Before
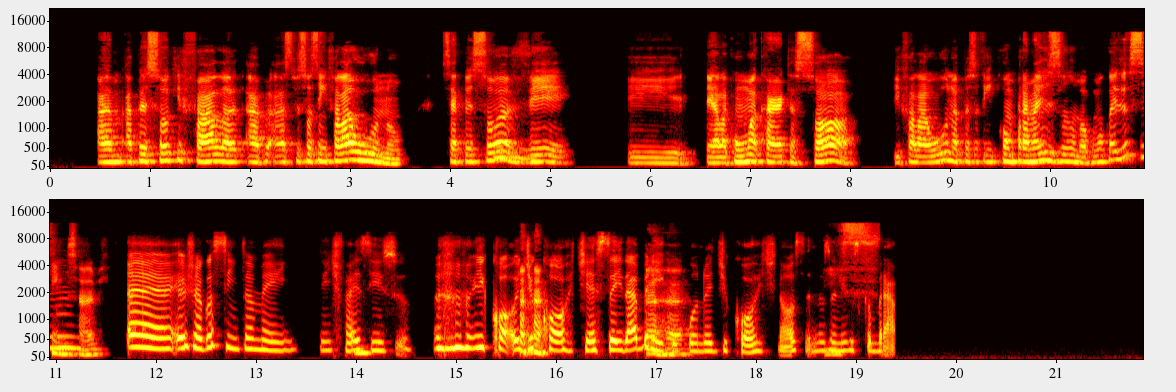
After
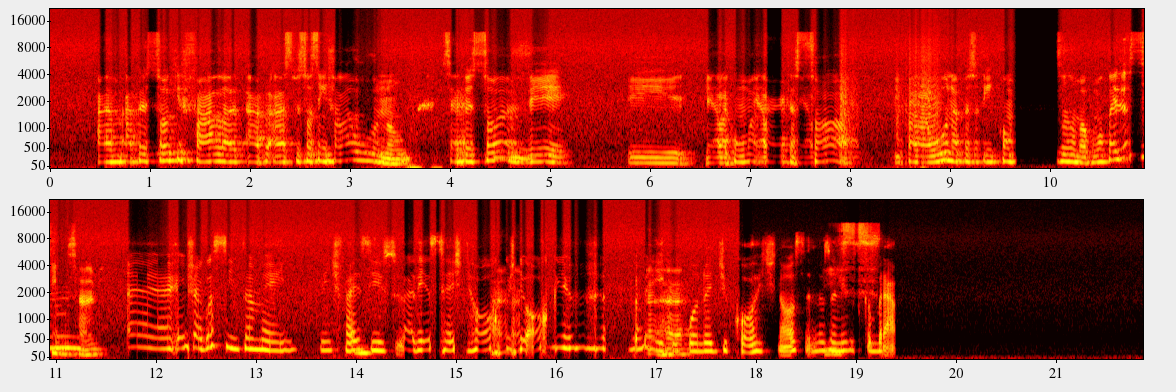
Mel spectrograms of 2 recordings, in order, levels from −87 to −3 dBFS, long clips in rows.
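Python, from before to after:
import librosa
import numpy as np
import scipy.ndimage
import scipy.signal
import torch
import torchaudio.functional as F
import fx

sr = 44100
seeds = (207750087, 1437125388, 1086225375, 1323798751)

y = fx.over_compress(x, sr, threshold_db=-20.0, ratio=-0.5, at=(0.55, 1.85))
y = fx.sustainer(y, sr, db_per_s=48.0, at=(2.66, 4.6))
y = fx.echo_throw(y, sr, start_s=6.1, length_s=0.6, ms=460, feedback_pct=40, wet_db=-3.0)
y = fx.dead_time(y, sr, dead_ms=0.27, at=(7.89, 8.9), fade=0.02)
y = fx.filter_held_notch(y, sr, hz=9.8, low_hz=320.0, high_hz=4500.0, at=(10.69, 13.26))
y = fx.noise_floor_step(y, sr, seeds[0], at_s=17.83, before_db=-44, after_db=-66, tilt_db=0.0)
y = fx.edit(y, sr, fx.room_tone_fill(start_s=9.63, length_s=0.47, crossfade_s=0.06),
    fx.reverse_span(start_s=14.48, length_s=2.32), tone=tone)
y = fx.graphic_eq(y, sr, hz=(125, 500, 2000, 8000), db=(-7, -8, 3, 5))
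y = fx.over_compress(y, sr, threshold_db=-26.0, ratio=-0.5)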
